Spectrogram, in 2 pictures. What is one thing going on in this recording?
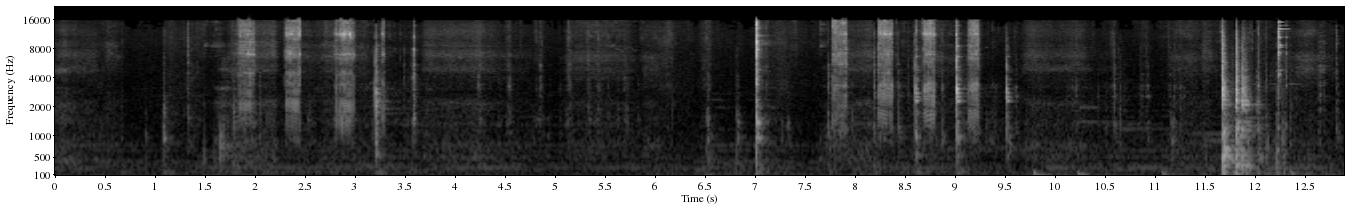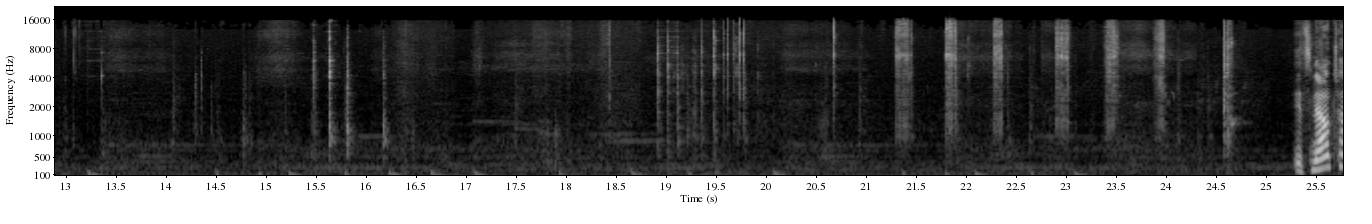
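Metal parts clink and knock together.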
